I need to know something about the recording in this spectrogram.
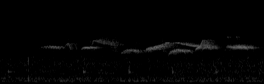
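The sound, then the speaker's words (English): Birds singing in a garden, a string of bright, high chirps and short warbling whistles rising and falling over a soft background hiss, with no voices. “Because we all know birds are mechanical and every night they get wound up.”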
